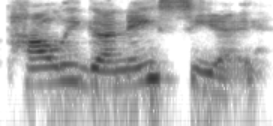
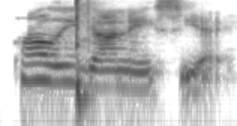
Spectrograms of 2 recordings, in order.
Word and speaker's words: Polygonaceae: The family is called Polygonaceae. So that's spelled P-O-L-Y-G-O-N-A-C-A-E. I'm gonna put it in the chat so you can see it, because that probably just confused you all. Polygonaceae.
